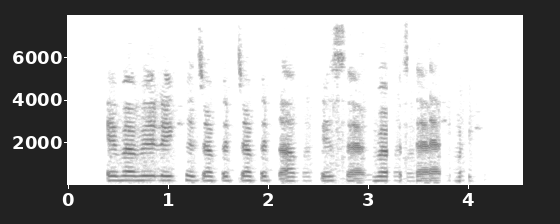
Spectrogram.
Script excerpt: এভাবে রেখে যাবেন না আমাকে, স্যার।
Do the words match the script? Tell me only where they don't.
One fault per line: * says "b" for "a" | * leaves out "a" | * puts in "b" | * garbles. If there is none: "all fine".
* puts in "যাবেন"
* garbles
